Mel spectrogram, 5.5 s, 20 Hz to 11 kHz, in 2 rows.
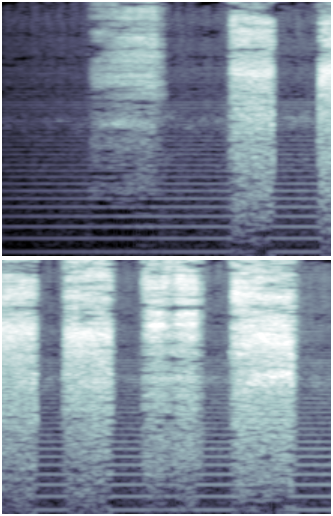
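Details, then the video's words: Barn owl owlets, seven still-downy young at Starr Ranch on March 6, 2010, waiting for food while rain hampers the adults' hunting: six harsh, broad hissing screeches, each under a second, with a steady electrical hum beneath. "STARR RANCH BARN OWLS - PATIENTLY WAITING FOR FOOD"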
